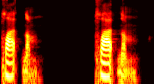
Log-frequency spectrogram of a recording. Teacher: I'm putting my tongue up behind my teeth like I'm going to say a true T, but I'm not doing the explosion. This is called a held T.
